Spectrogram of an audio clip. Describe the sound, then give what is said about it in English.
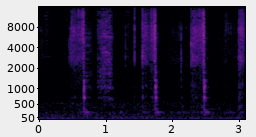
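A knife cuts carrots into thin julienne sticks on a board, giving a series of faint, crisp scraping slices in an uneven rhythm, with no talking. “Then we have to julienne the carrots. Cut them into little sticks, like this.”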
